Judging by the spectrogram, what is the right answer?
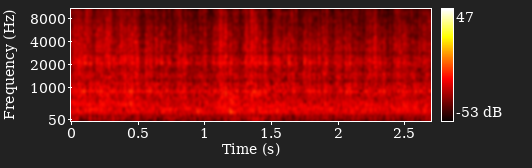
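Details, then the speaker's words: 1960s Husqvarna Viking 6440 Colormatic sewing machine after parts and adjustments, sewing zigzag slowly through thick genuine leather: quick even needle chatter, smooth and regular, no knock or bind; healthy. "let's see how this 6440 handles a zigzag with needle swing going down this fairly difficult and fairly thick material of genuine alkyd"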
